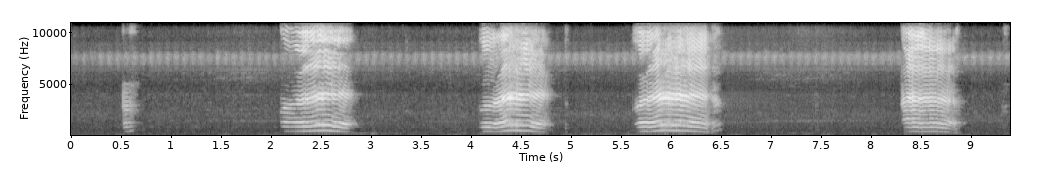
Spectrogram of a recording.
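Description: Four strong crying bursts after a brief first sound, with a steady high electronic whine behind. Vigorous newborn cry after a normal delivery.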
